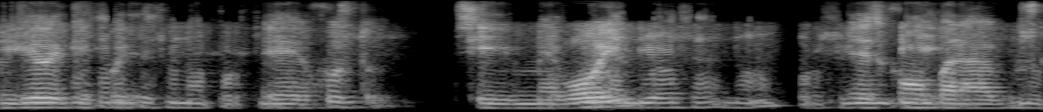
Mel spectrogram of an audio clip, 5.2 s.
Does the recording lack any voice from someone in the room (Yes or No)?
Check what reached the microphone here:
No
